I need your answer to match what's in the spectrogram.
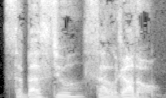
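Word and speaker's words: Sebastião Salgado: You got to say his name right. – Is it not Sebastio? – No, that's fine, but I need the accent. – Sebastio Salgado.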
